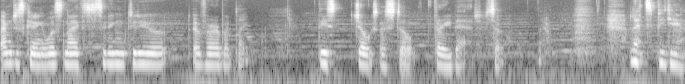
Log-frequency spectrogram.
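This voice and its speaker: Faint music plays in the background while a woman speaks at a moderate pace. Her intonation is fairly even, with long, frequent pauses. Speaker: youtuber. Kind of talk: casual talk to camera. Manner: stuttering. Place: home room.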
